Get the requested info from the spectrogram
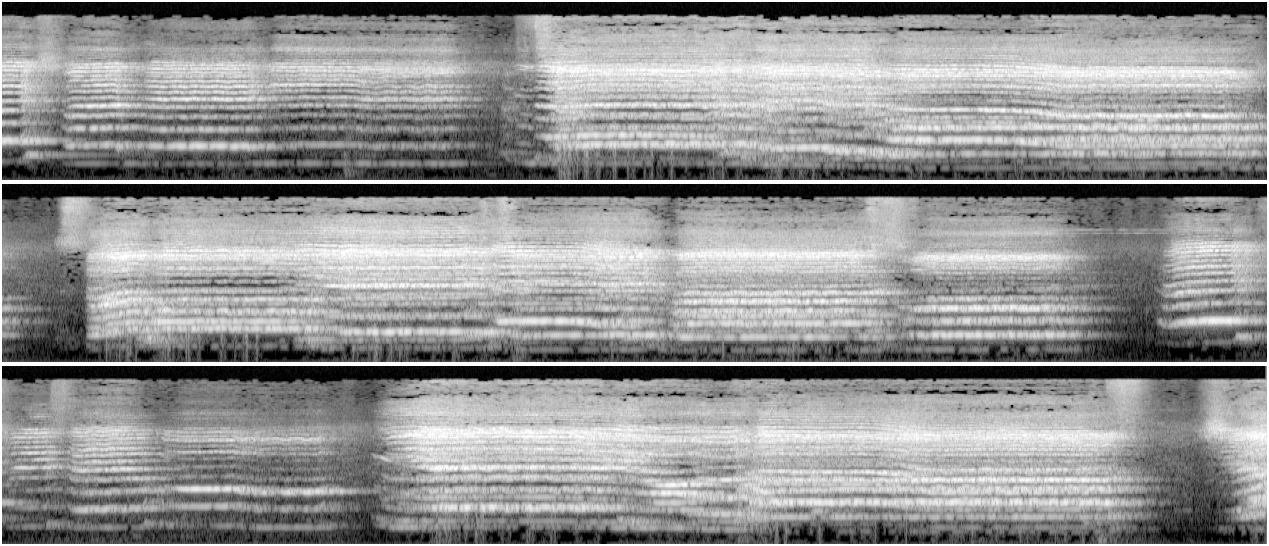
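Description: A group of women singing unaccompanied in Polish highland (Podhale) folk style, in loud phrases a few seconds long with short breaks between them.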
